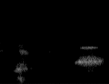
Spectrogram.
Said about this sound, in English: Is that your dog? No, that's my dog.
